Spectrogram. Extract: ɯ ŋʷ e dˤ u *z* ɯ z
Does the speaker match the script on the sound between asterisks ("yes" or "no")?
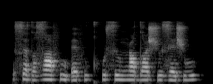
no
